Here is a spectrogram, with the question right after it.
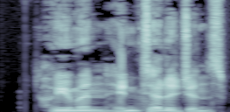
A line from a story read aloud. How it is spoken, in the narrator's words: Blake sighed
